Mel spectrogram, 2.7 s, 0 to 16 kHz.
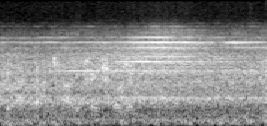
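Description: A Qantas Boeing 737 rolls full length from Alpha 1 for takeoff on runway 19 left at Brisbane Airport at night, giving a loud, continuous engine roar with people talking over it.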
